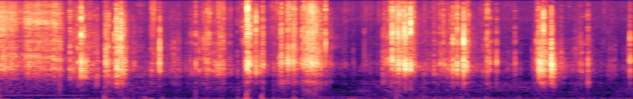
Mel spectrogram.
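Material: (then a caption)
Cardboard. A small, hollow orange cardboard matchbox is held close and scratched and tapped with fingertips and nails. The result is a dry, papery run of crinkly scratches and sharp little taps centered in the mid-range with bright edges. The taps come in irregular bursts with quiet gaps between them.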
